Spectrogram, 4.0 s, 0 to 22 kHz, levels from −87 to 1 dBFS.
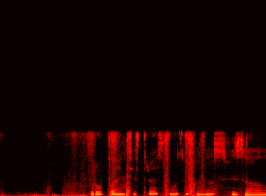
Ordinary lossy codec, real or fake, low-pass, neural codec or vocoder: Opus, 64 kbps; real; 7.2 kHz; none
